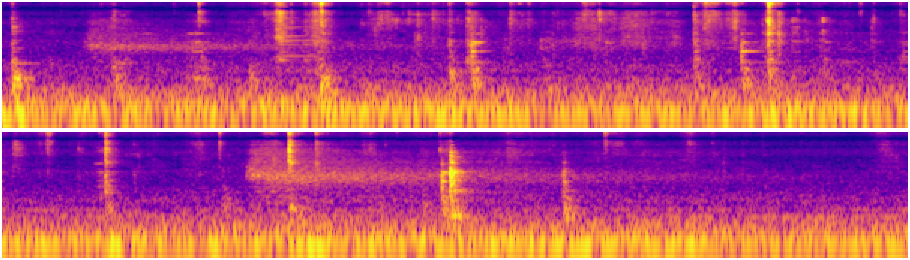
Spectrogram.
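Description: Light metallic clicks and two short scrapes as a brake pad is pushed against its spring clips and worked into the rear caliper bracket. A steady low background rumble runs underneath.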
